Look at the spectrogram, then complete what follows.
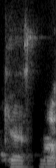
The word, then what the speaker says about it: Kasparov: Is that how you pronounce it? Yep, Kasparov.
